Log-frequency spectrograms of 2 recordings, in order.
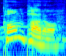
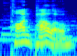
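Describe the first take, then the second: First: The middle consonant is an R sound. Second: The middle consonant is an L sound. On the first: The speaker calls it right. "it's Comparo" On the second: The speaker calls it wrong. "not Conpalo"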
